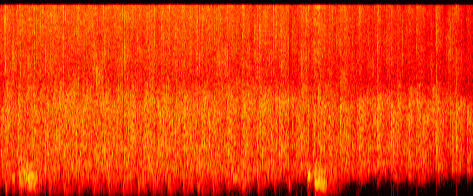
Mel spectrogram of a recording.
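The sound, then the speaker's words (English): The men of an audience burst into sustained applause for the women in their lives, dense clapping from many hands filling the space steadily for several seconds, with a few faint voices and cheers mixed in beneath it. “You're all so, men in the room, in the congregation, men only, give all of the women in your lives a round of applause, please.”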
